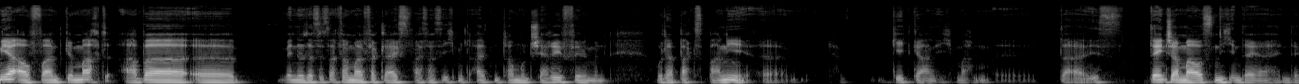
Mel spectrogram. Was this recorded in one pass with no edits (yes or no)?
yes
